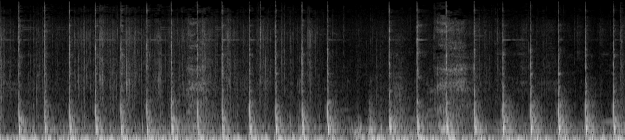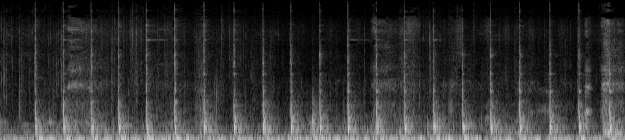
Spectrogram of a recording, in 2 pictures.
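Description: Brick hammer chipping at a clinker concrete block, trimming a piece out of it with quick repeated strikes, about four a second.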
